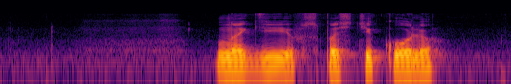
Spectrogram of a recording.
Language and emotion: Russian, neutral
